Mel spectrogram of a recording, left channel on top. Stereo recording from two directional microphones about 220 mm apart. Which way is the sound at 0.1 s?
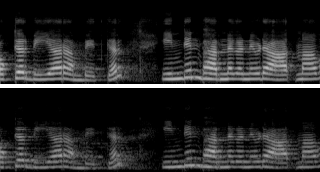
45° left (ahead or behind).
